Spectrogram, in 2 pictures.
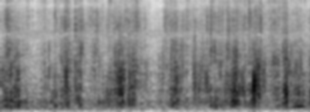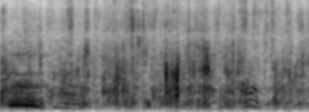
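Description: Footsteps of several people walking on a trail, a run of short scuffs and crunches, with low, indistinct talking in a few spots.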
